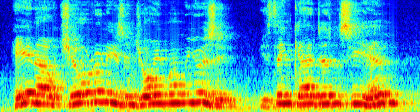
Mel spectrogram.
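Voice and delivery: lightly voiced older woman holding court; a touch of a proud old accordion player; old accordionist woman. Accordionist speaks to children.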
